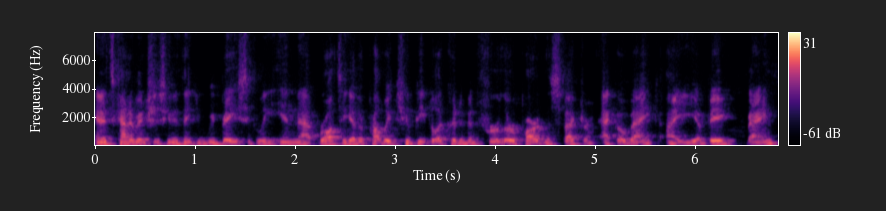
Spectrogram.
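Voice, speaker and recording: Somewhat breathy, a man talks at a very fast pace. He leaves hardly any pauses. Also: medium pitch for a man, ordinary pitch variation. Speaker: workshop leader at impact investment conference. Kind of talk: conference report-back on video call.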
